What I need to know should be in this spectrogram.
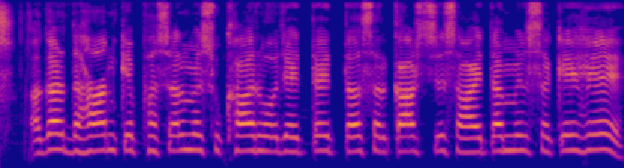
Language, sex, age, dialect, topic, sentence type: Magahi, male, 51-55, Central/Standard, agriculture, question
